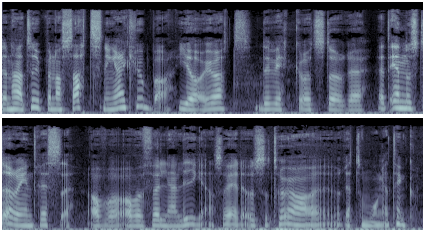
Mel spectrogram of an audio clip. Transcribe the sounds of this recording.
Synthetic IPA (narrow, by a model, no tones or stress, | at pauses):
d̥̪ɛnhæːʈʰyːpənavsat̪snɪŋaɾɪkʰlɵbːa̰ɾjœːɾjɵat̪ | d̪ɛvɛkːəɾɛt̪st̪œrəɛt̪ɛnːɵst̪œrəɪnt̪ʰɾɛsːə̰ʔa̰vɔa̰vɔfœljanliːɡa̰sɔɛ̰ɖɛ̰ʔɔ̰sɔt̪ʰɾuːɾjɑɾɛt̪ːsɔmɔŋːa̰t̪ʰɛŋkəɾ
